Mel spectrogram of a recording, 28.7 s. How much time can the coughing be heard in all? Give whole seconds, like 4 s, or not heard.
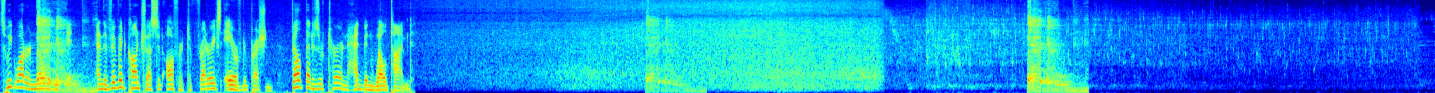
4 s.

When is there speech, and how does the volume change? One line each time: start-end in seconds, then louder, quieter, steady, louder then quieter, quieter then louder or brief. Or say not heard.
0.0-8.2 steady.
